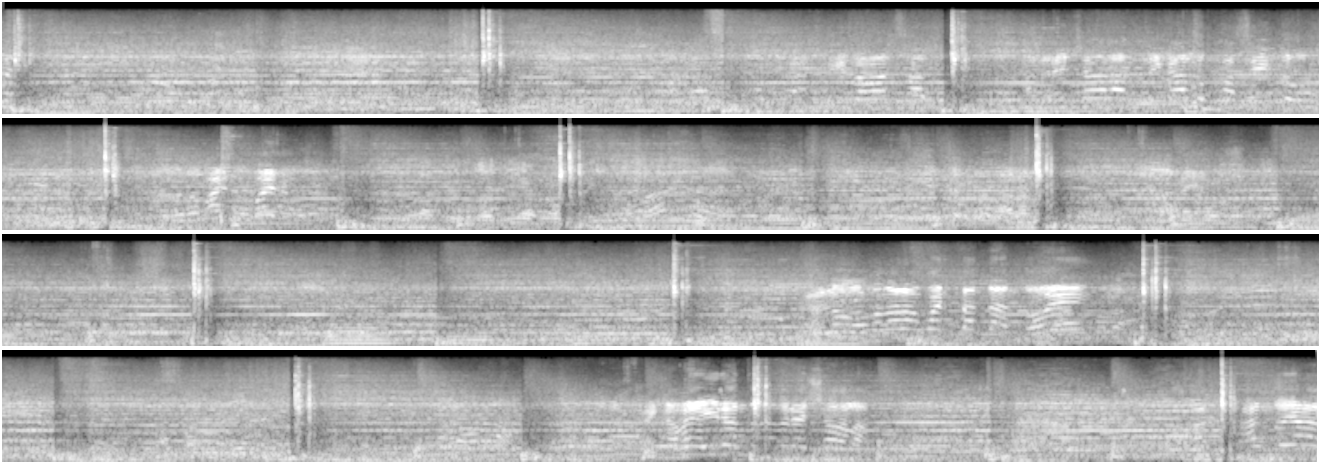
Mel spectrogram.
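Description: A wind band of brass, woodwind and percussion playing a Spanish processional march, with bass drum strokes every couple of seconds.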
